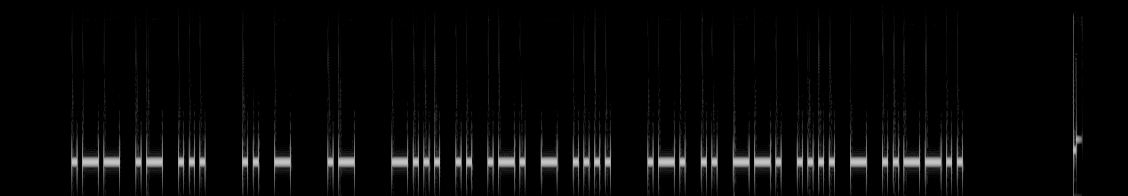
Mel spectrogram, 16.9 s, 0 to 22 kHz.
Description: Morse code, heard as a keyed tone, about 15 wpm, 700 Hz. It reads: WAS IT A BIRTH RIGHT?
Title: Sentences from Top 1000 Words - Review Part 5 - 15wpm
